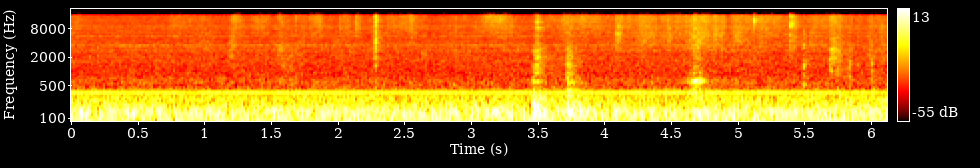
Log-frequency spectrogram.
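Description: Steady low rumble with a constant hum from machinery running in the room. A few light knocks and clicks come through it as plastic soap pitchers are handled on a stainless steel table.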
